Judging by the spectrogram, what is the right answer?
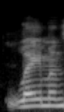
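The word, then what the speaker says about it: Lehman's: not sure but um I know Le Layman's Hardware I always say it wrong lemon's Hardware they have the the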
